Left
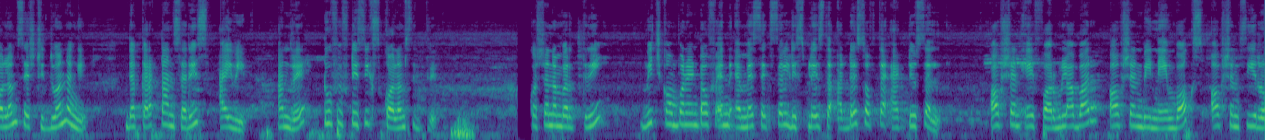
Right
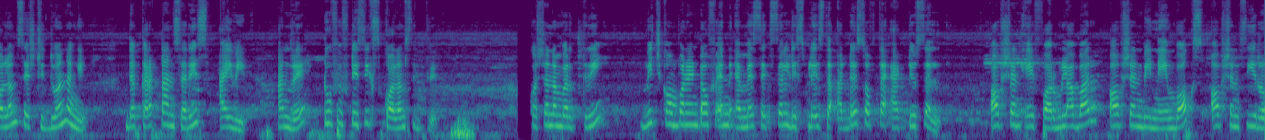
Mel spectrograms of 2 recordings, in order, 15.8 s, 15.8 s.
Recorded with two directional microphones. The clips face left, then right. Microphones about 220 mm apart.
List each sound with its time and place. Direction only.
0.0 s a woman's voice: 40° left (ahead or behind)
6.7 s a woman's voice: 35° left (ahead or behind)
